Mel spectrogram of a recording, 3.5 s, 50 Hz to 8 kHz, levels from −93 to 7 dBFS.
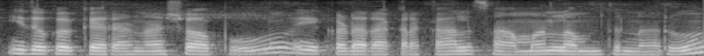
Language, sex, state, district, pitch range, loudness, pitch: Telugu, female, Andhra Pradesh, Sri Satya Sai, 160-175 Hz, -16 LUFS, 165 Hz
